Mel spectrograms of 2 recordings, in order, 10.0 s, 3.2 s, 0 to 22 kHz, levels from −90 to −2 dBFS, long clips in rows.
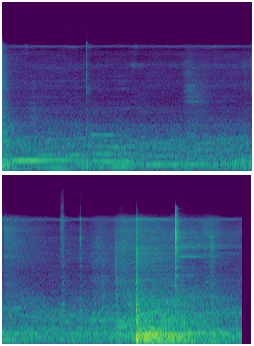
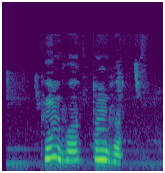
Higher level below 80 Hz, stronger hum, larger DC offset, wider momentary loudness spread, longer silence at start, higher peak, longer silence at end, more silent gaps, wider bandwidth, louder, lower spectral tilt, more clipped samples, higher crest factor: first, -38 dBFS vs -66 dBFS; neither; neither; about the same, 20 LU vs 20 LU; second, 0 s vs 0.85 s; first, -4 dBFS vs -14 dBFS; second, 0.2 s vs 0.5 s; neither; about the same, 11.5 kHz vs 10.5 kHz; about the same, -29 LUFS vs -28 LUFS; second, -5 dB/octave vs -8 dB/octave; neither; first, 26 dB vs 14 dB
